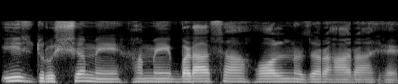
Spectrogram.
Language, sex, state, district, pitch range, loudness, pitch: Hindi, male, Chhattisgarh, Raipur, 125-135 Hz, -20 LUFS, 130 Hz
